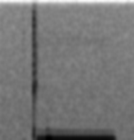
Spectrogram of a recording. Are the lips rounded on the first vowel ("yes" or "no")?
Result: no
